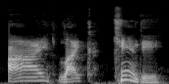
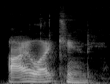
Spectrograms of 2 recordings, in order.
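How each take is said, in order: First: Each word is said separately with small pauses. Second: The words flow together without any pauses. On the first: The speaker calls it wrong. "you don't want to segment it ... it's not" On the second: The speaker calls it right. "You need to string it all together"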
